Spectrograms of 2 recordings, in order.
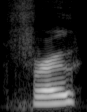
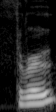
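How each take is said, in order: First: It begins with an f sound. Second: It begins with a th sound. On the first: "replace the th sound with a th, th, f sound" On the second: "the th sound"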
